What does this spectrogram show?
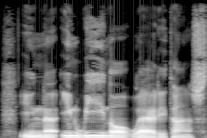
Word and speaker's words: in vino veritas: In vino veritas, that'd be a little classical Latin way to say in vino veritas. That was the more ecclesiastical pronunciation.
